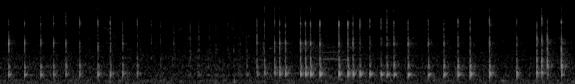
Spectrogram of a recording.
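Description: Fingertips and nails strum and scratch across the dense, thin plastic bristle tips of a hand-sized hairbrush with a black plastic body, held in the other hand. The result is a quiet, rapid series of short, dry, crisp flicks centred around 450–500 Hz with bright high edges. The strokes become louder and denser about halfway through.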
